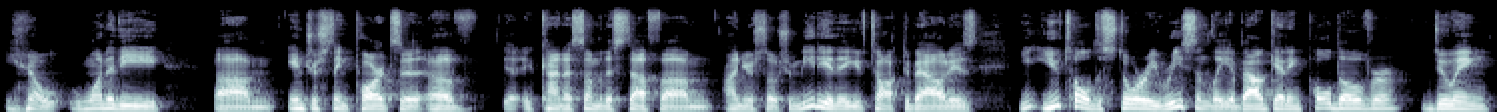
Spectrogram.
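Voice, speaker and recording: A man's voice: medium pitch, normal speed, a little mellow. A man hosting a podcast, framing a question with many hesitations and fillers. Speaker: podcast host. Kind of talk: podcast interview.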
